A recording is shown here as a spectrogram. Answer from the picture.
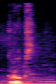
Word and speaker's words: crux: Y por último, la crux, en latín se pronuncia así, crux, pero significa cruz, de Cusata o cruz de San Andrés, en la forma de la letra X.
